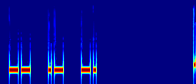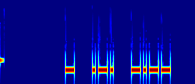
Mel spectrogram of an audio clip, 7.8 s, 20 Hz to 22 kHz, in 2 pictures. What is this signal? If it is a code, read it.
Morse code, heard as a keyed tone, about 20 wpm, spaced as for 14 wpm, 700 Hz. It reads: MAN TRY
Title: 160 Lesson 26f - Letter g - Words 20wpm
